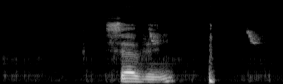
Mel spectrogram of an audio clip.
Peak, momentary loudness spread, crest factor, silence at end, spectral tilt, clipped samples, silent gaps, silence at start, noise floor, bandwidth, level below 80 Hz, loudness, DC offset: -2 dBFS; 22 LU; 20 dB; 0.25 s; -5.5 dB/octave; under 0.1%; none; 1.05 s; -67 dBFS; 7.8 kHz; -70 dBFS; -20 LUFS; under 0.1%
